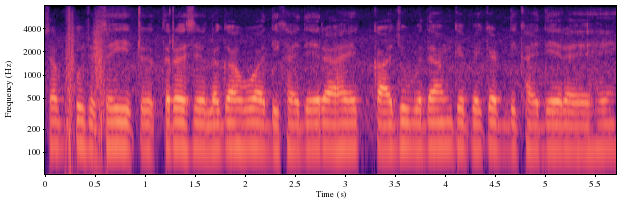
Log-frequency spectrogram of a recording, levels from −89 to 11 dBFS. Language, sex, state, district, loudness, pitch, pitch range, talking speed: Hindi, male, Gujarat, Gandhinagar, -16 LUFS, 120 Hz, 115-120 Hz, 200 wpm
